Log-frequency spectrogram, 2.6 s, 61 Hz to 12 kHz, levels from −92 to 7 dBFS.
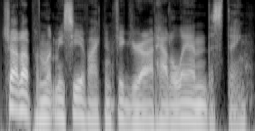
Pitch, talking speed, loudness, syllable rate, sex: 100 Hz, 375 wpm, -18 LUFS, 7.4 syllables/s, male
